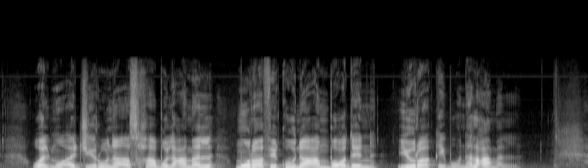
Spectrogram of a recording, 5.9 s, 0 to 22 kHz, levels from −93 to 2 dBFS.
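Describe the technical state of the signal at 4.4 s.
At 4.4 s the speech signal is intact, with no audible technical fault at that moment.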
